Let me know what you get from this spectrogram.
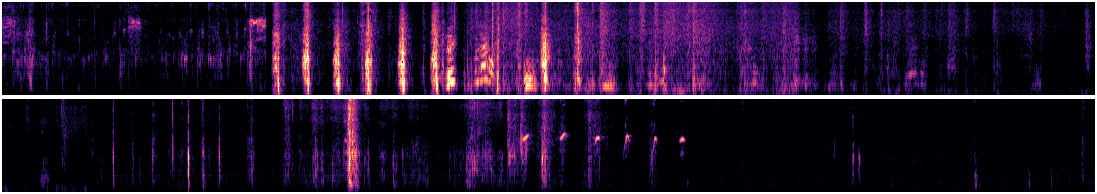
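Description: A dense run of sharp clicks and crackles for a few seconds, then a bird chirping about five short notes, each a little lower than the last.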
